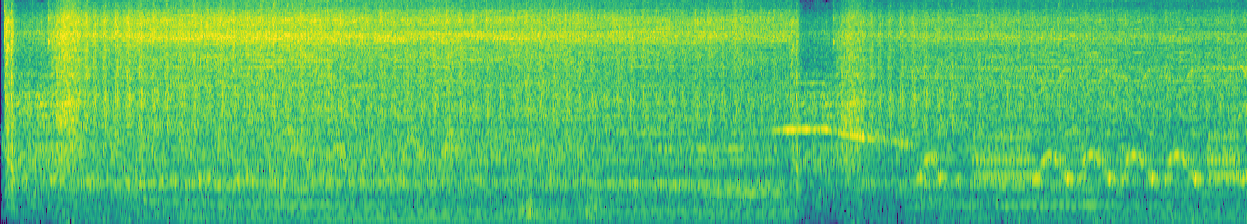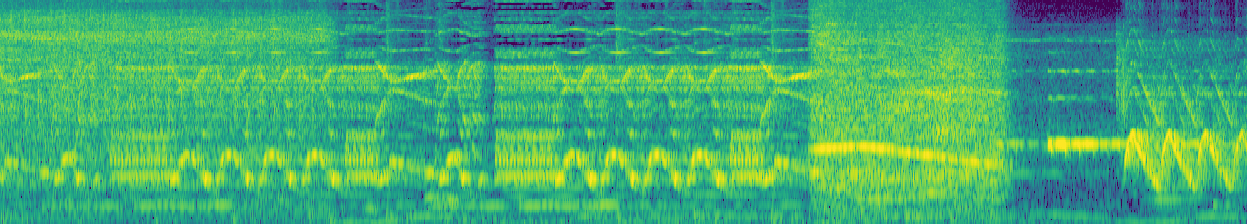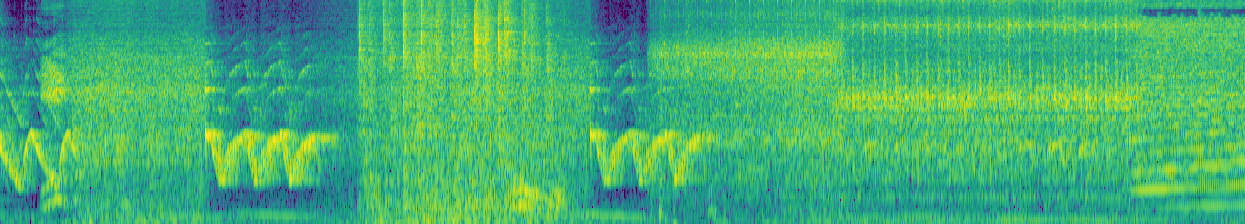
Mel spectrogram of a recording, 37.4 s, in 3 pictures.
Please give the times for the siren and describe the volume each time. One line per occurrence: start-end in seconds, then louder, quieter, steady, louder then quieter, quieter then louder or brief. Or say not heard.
0.0-37.3 louder then quieter.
